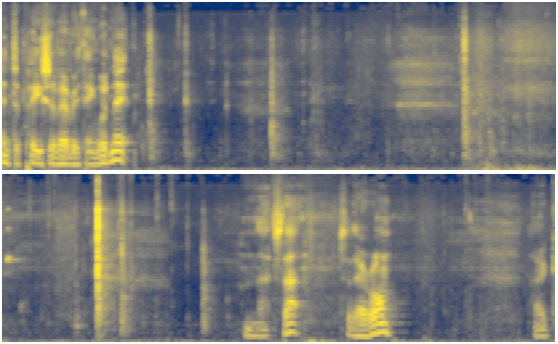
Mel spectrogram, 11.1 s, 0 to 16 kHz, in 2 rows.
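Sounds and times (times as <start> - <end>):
small plastic clicks: 5.6 - 7.8.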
